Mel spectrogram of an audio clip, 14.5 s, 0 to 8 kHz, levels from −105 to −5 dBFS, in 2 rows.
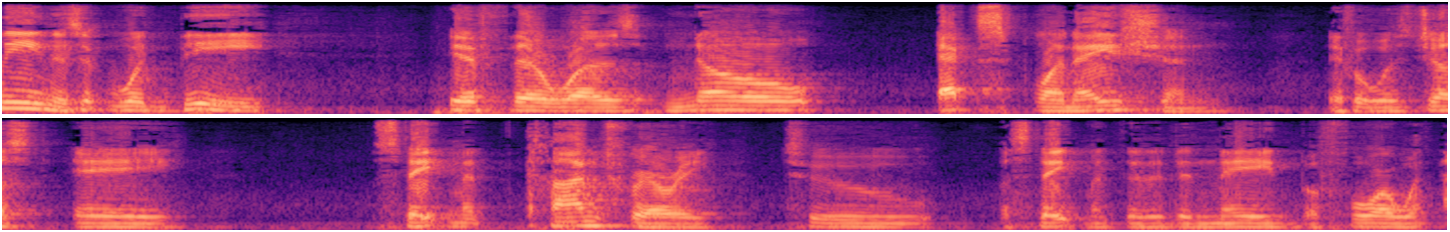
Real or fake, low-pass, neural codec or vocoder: real; 7.2 kHz; none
